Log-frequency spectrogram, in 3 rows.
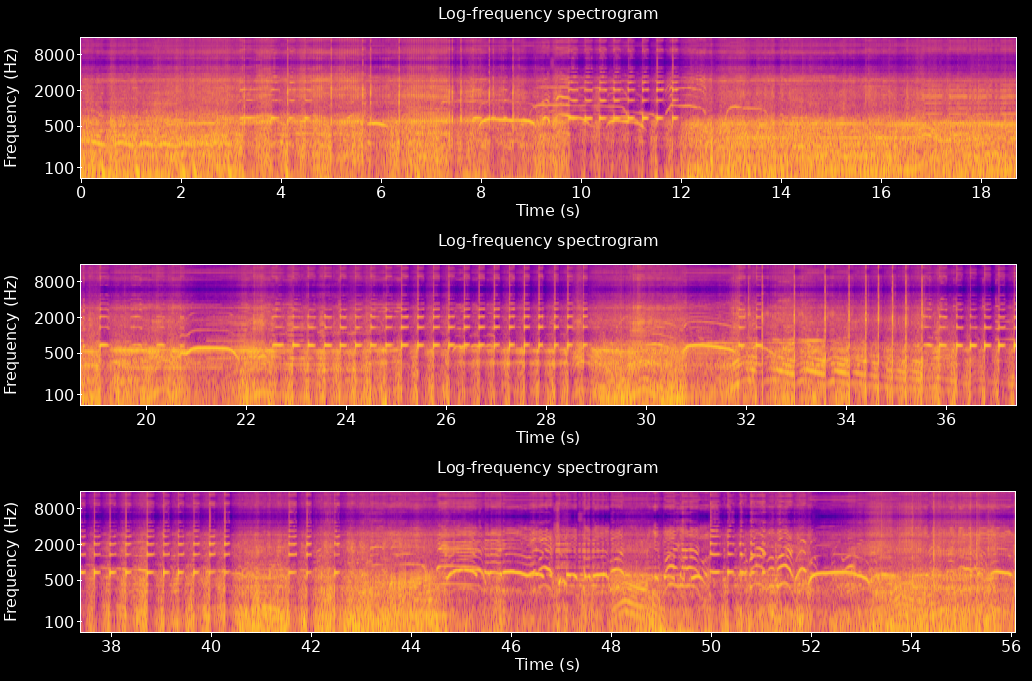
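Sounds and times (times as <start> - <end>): car horns honking: 0.0 - 52.0, 53.0 - 56.0
people's voices: 0.0 - 56.0.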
